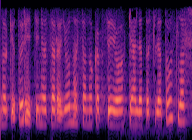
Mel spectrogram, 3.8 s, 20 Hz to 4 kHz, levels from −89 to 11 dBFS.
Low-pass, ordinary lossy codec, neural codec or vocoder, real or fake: 3.6 kHz; AAC, 24 kbps; none; real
